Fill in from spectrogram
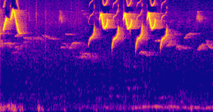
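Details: Great tit song in the wucit-wucit variation: low thuds at first, then a run of about five looping, high, whistled phrases over a soft low hum.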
